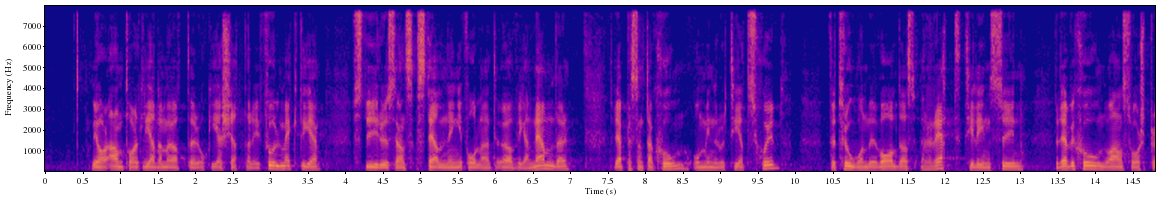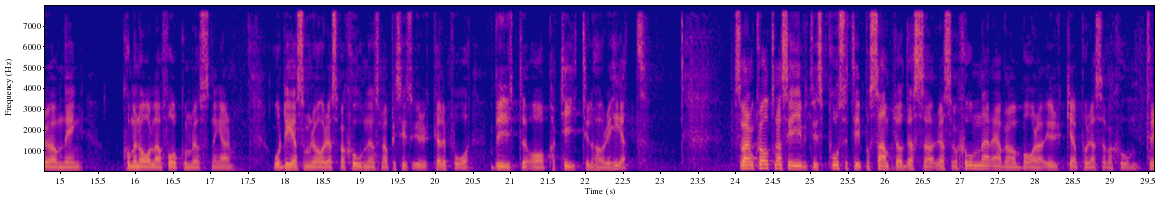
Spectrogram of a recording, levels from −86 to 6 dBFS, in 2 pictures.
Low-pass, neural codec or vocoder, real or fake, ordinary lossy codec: none; codec, 16 kHz, 4 kbps, FunCodec, trained on Chinese and English, 50 frames a second; fake; none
